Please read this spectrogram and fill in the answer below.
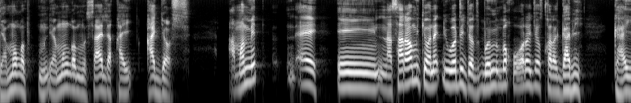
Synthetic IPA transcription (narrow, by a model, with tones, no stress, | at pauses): ja˨mu˦ɡdi˨ja˨mu˦ɡo˨mu˨sa˦li˨ka˨i˦ | ka˨d͡ʒo˨s | a̰˨mːa˦mi˦t̚ | e˦˨˦ | na˨sa˦ɾa˦wmi˦ki˦wo˨na˦ɗi˦wo˦ɾti˦d͡ʒo˨sɓo˦mi˦ɓo˦ku˨wo̰˦ɾo˦d͡ʒo˦ska˨ɾa˨ɡa˦bi˦ | ɡa˨˦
